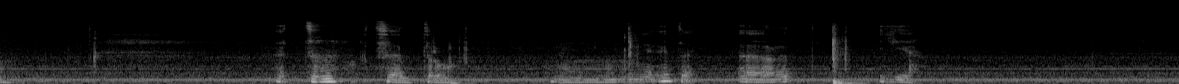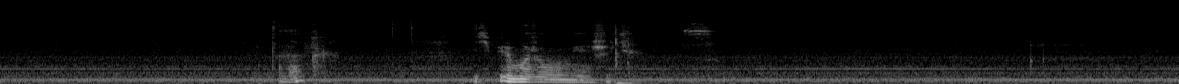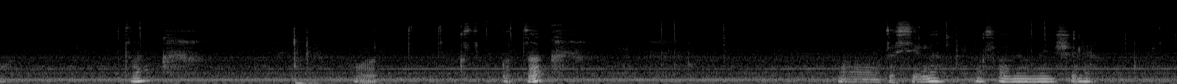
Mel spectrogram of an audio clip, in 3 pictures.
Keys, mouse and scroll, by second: 4.5 g, 8.3 e, 17.9 s, 26.5 s, 30.1 click, 30.8-33.8 middle drag, 33.9 click.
